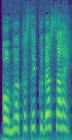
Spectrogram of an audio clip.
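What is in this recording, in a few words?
"omakasekudasai", boy; shonen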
